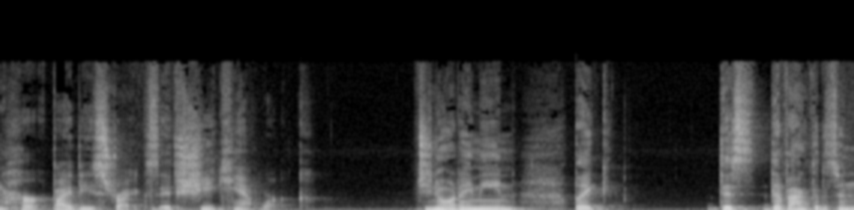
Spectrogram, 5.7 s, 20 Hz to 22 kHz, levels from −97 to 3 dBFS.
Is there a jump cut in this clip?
no; 0 cuts

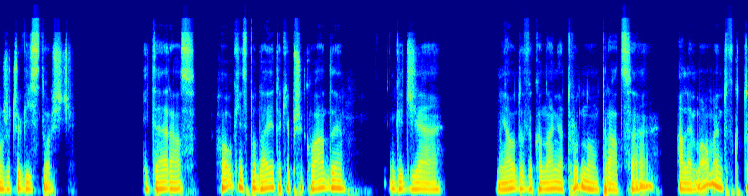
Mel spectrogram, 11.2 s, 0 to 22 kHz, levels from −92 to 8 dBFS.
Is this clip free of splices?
yes; 0 cuts

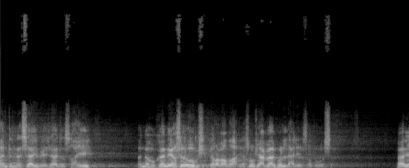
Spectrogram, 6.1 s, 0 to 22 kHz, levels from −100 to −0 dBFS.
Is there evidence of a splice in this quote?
no; 0 cuts

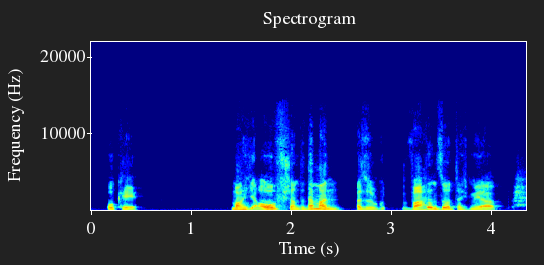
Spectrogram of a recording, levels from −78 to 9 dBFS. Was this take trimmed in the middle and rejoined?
yes; 3 cuts; at 2.2 s, 2.6 s, 3.3 s

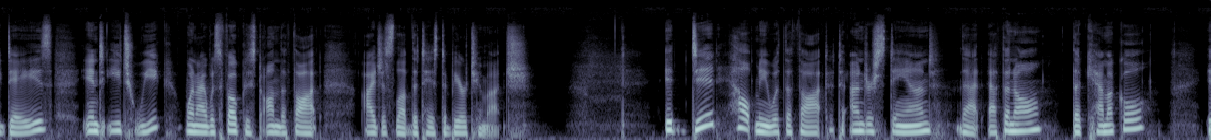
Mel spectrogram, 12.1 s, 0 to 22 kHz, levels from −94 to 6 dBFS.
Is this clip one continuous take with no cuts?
yes; 0 cuts

